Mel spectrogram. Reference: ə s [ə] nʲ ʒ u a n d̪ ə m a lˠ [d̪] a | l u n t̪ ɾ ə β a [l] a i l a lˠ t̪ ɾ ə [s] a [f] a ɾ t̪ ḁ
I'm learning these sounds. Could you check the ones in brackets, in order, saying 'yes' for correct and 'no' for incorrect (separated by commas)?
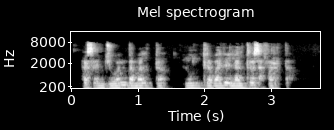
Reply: no, no, no, yes, yes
